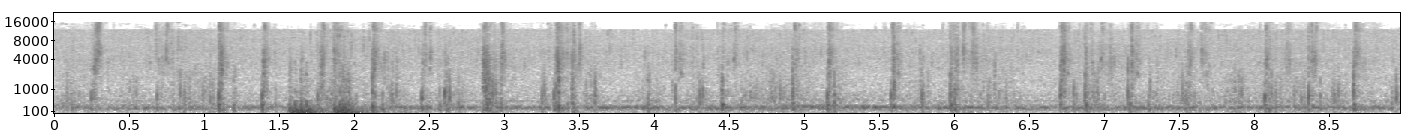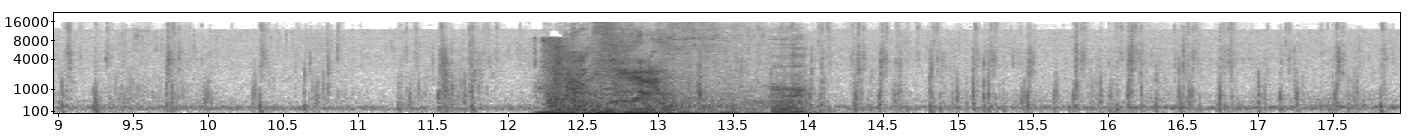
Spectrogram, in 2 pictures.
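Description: Footsteps crunch on rocky ground at a quick pace.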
